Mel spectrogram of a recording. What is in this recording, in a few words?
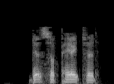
"dissipated", English; adjectives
